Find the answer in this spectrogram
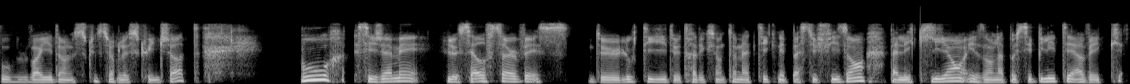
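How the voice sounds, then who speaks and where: A German-speaking Swiss man gives a company conference presentation with slides, faltering with frequent restarts and fillers. His voice is medium-pitched with a sharp tone. The audio sounds dull and has no room sound.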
